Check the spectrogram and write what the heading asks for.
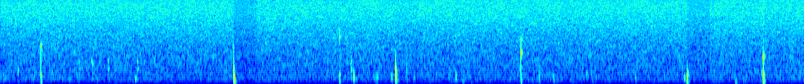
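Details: Stomach growling during digestion, as water and air begin taking major effect: scattered brief gurgles and pops over a quiet background, about ten in eleven seconds; borborygmi.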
